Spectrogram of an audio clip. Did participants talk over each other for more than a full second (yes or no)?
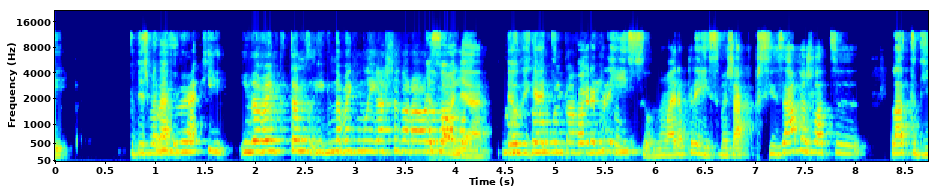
yes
